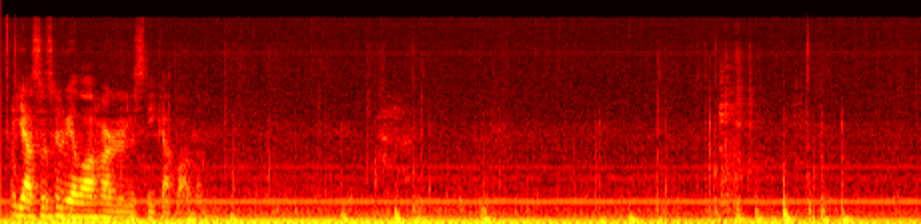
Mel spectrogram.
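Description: Footsteps thud steadily on stone.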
